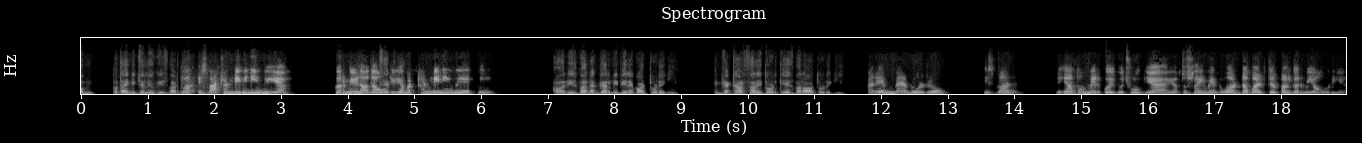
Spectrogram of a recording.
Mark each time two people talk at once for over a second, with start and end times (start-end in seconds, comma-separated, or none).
none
